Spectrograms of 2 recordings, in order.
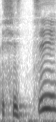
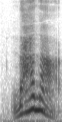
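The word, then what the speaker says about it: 七: 4는 원래는 시라고 읽는데 용이라고도 읽고 7은 시치인데 나나라고도 읽어요.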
